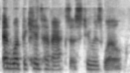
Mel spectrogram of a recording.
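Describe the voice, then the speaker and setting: A woman's voice: mid-range voice, steady tone, brisk, creaky, dry recording, lo-fi sound. A young woman casually explaining things to a club meeting, chatty and loose with ums and small laughs, over a video call. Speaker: student club presenter.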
